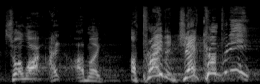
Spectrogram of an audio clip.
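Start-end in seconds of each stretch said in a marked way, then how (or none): 1.3-2.5 high-pitched, incredulous double take; can't believe his luck; amazed disbelief. Retold or imitated. Pastor telling his congregation, amazed at golf partners.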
